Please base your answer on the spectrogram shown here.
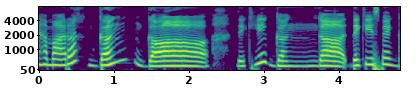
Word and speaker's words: गंगा: तो ये क्या उच्चारित होगा, गंगा। देखिए गंग अंग निकल रहा है ना, तो इसके उच्चारण में नाक पे बल जा रहा है यहाँ पे ना, तो ये क्या है, अनुस्वार है।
